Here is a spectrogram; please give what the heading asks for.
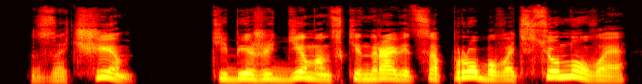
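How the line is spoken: Amused snort. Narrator (Russian): хмыкнул Гай

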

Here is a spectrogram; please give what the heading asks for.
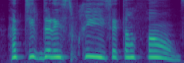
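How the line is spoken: Exclaimed. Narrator (French): s'écria Peggotty

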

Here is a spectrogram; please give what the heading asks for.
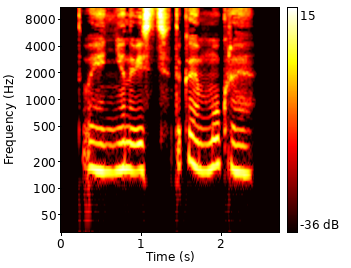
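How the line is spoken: Hoarse rasp. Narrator (Russian): хрипит

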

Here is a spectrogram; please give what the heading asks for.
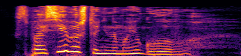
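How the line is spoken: Breathy exhale. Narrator (Russian): выдохнула она

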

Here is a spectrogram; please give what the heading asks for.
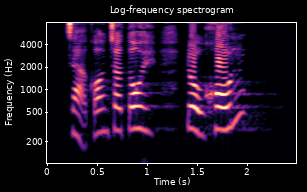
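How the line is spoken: Sobbing, screaming. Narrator (Vietnamese): Ngân vừa khóc vừa gào

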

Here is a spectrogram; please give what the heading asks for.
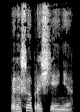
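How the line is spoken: Sighing mayor. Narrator (Russian): вздохнул мэр

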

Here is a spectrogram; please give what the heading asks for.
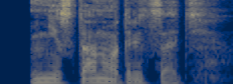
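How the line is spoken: Calm admission. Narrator (Russian): спокойно признался Харитонов

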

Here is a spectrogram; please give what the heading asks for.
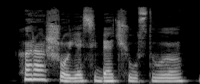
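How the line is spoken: Muttered. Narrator (Russian): буркнула

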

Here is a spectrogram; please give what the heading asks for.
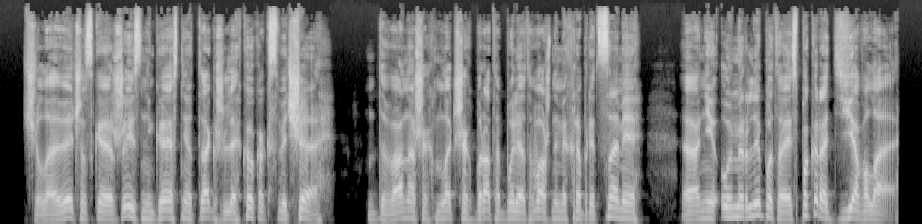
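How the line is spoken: Heavy tone. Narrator (Russian): Тяжелым тоном проговорил он

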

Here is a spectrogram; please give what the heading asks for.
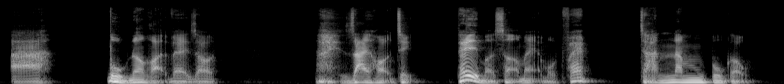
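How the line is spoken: Smiling. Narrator (Vietnamese): Ông mỉm cười rồi bảo

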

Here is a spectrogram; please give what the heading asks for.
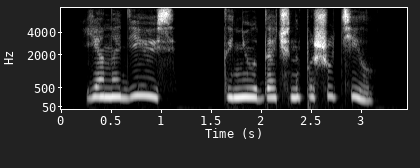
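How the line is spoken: Hoarse whisper, faint smile. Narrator (Russian): хрипло прошептала Мэгги со слабой улыбкой

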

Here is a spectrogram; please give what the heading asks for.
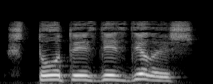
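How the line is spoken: Almost rude demand. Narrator (Russian): Почти грубо потребовал ответа Спирос

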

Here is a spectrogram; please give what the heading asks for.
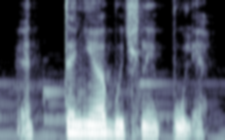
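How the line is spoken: Hoarse rasp. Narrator (Russian): прохрипел он

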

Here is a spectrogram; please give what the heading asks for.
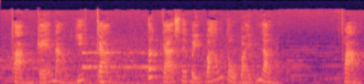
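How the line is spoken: Soft speech. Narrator (Vietnamese): La Thiên khẽ nói

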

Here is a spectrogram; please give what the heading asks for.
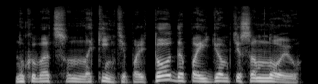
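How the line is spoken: Quick. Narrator (Russian): проговорил он быстро

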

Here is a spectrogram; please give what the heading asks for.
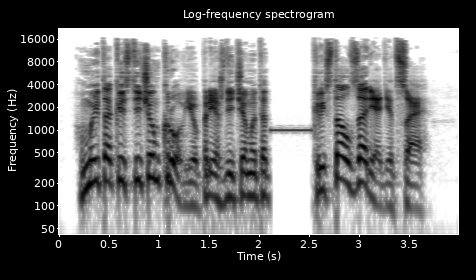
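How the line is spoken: Barking shout. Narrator (Russian): рявкнул я

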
